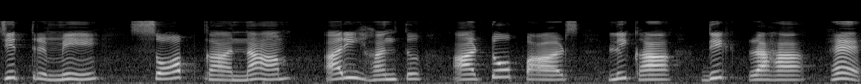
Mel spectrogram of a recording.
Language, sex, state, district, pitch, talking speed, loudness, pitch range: Hindi, female, Madhya Pradesh, Katni, 245 Hz, 85 wpm, -18 LUFS, 220-285 Hz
